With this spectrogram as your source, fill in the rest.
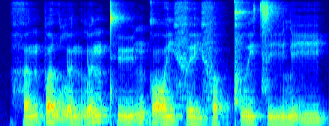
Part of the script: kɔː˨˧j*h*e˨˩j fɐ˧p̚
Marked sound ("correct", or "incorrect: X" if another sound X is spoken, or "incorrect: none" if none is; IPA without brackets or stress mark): incorrect: f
